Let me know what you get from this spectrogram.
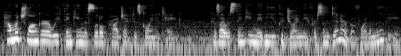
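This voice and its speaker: Woman playing a fast-talking, teasing wife. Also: fairly low pitch, darkish tone, slight background noise, natural voice. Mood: relaxed, fond. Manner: brisk, casual, playful. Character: friendly, teasing wife and mother, easygoing. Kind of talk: fan audio drama acting.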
